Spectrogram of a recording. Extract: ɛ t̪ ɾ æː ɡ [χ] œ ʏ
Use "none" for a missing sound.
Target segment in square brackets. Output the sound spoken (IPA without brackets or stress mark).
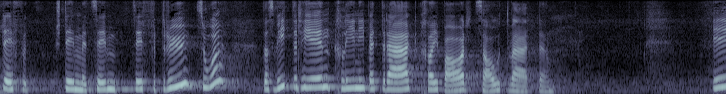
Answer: χ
